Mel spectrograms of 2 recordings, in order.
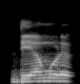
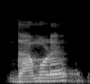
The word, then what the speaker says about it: d'amore: poesie poesie হুম, diamore diamore দিয়া মরে না, দা মরে হবে। d'amore diamore pi de pi স্যার এটা একটু কয়ে দিন।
